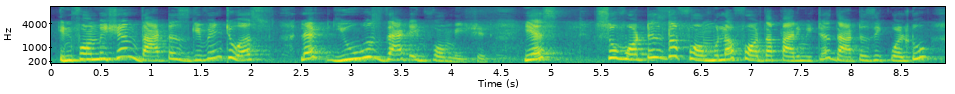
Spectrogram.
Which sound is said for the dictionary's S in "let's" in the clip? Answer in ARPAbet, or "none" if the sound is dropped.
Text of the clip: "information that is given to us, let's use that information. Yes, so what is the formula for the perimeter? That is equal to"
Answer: none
